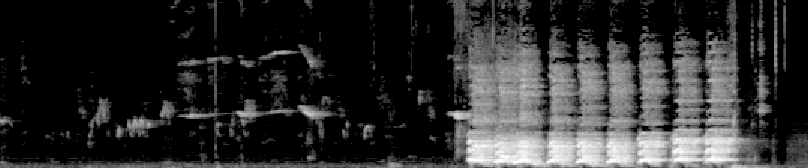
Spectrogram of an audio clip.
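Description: A dog barking about eight times in a quick, even run, after a few seconds of near quiet broken only by faint high chirps.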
